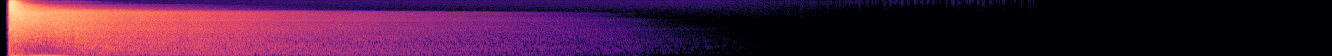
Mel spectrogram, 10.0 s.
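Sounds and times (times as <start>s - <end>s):
light flash sound effect: 0.1s - 3.5s.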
